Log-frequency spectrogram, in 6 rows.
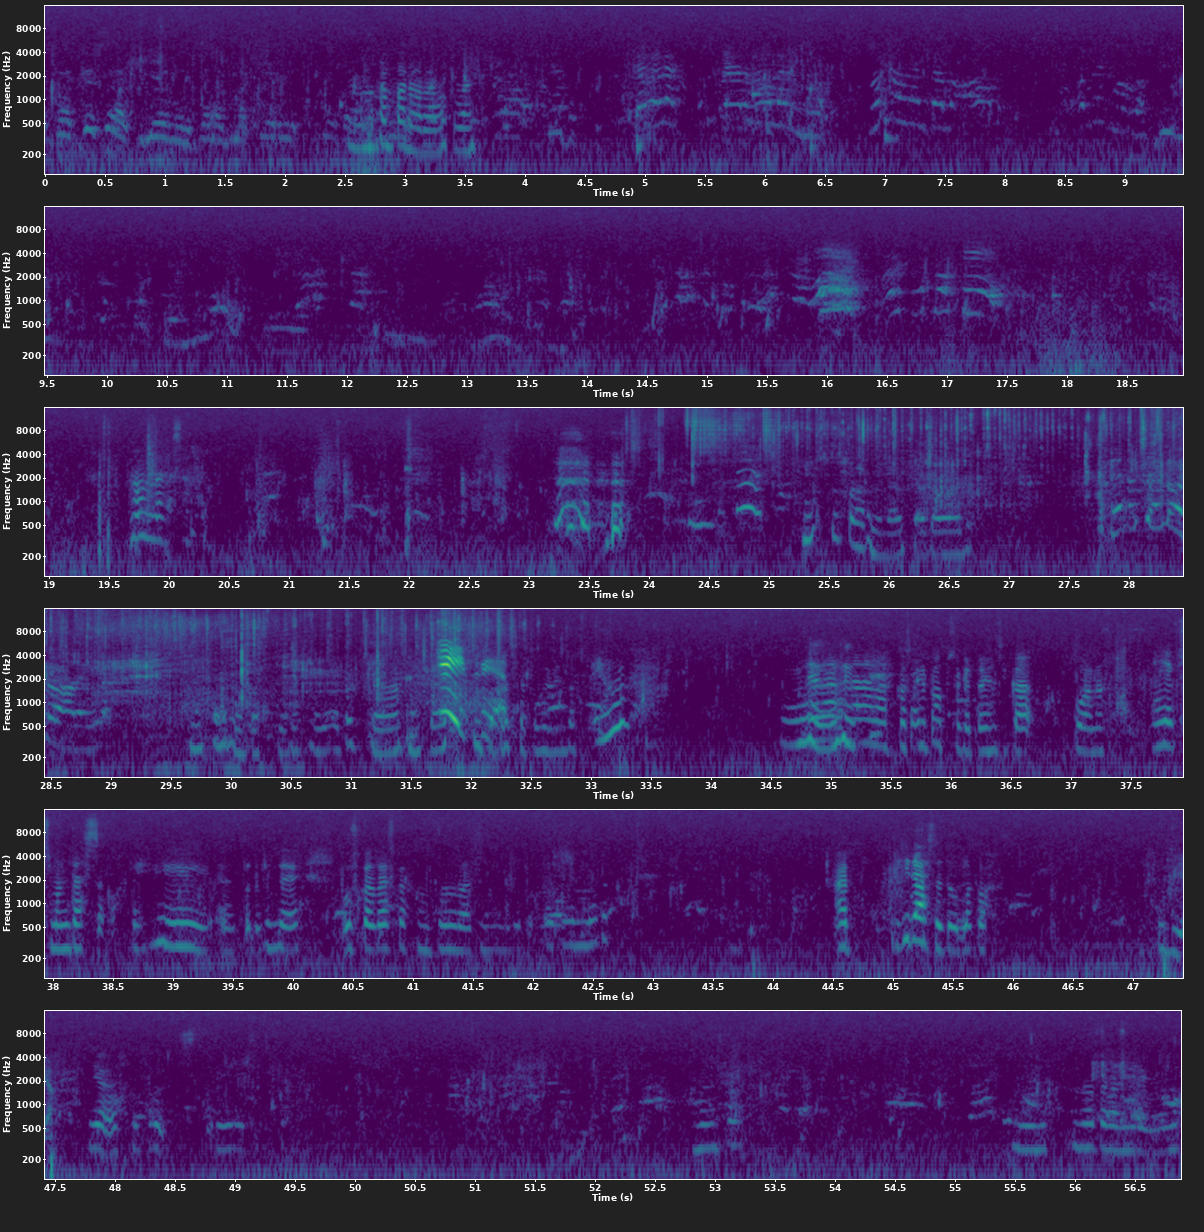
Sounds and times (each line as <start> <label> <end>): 0.0 People hanging around 56.8
23.3 cycling 32.8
